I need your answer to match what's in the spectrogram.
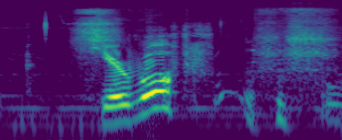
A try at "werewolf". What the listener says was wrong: You totally skip out on the L in wolf. It's just like the unconscious habit where Utahns don't say their T's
